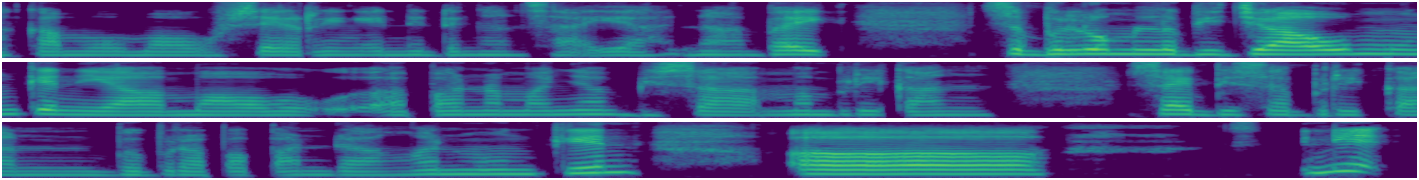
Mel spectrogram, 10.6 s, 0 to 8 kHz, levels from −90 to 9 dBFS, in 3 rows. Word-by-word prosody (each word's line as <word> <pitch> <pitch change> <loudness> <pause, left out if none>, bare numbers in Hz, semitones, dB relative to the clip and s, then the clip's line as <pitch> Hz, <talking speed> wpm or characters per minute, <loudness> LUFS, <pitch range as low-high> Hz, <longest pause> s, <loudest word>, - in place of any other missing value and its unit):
kamu 185 0 -8
mau 175 -1 -10
sharing 185 0 -2
ini 185 - -10
dengan 180 0 -11
saya. 180 0 -7
Nah 190 -1 -9
baik 205 +1 +1 0.4
sebelum 230 0 +3
lebih 210 -2 -1
jauh 220 +1 +7
mungkin 235 -1 0
ya, 185 -1 0
mau, 185 0 -7 0.2
eee 175 - -7
apa 195 - -8
namanya, 200 +2 -7
bisa 180 -1 -2
memberikan 190 -1 -9 0.3
saya 225 - +2
bisa 200 0 -4
berikan 190 -1 -8
beberapa 185 -1 -9
pandangan 185 +3 -9
mungkin, 245 +8 +2 0.4
eee, 230 0 +7 0.7
ini 365 +4 +6
195 Hz, 155 wpm, -22 LUFS, 185-225 Hz, 0.7 s, jauh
